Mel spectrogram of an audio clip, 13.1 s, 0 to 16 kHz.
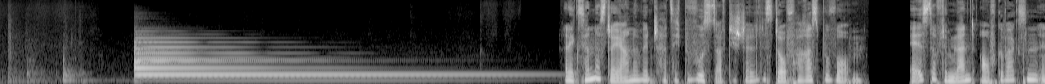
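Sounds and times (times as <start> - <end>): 
single loud church bell stroke: 1.7 - 7.0
speech: 7.1 - 13.0.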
